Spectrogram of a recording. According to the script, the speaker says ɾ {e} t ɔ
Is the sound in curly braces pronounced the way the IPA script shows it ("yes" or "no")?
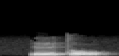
no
